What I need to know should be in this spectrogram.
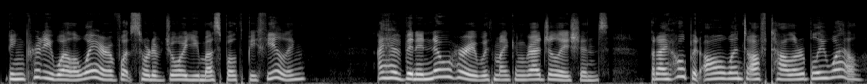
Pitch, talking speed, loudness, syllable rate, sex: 240 Hz, 220 wpm, -18 LUFS, 5.9 syllables/s, female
